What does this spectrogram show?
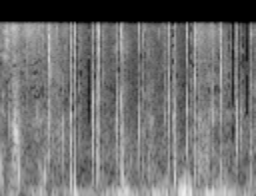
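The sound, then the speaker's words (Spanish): A crowd claps steadily, many hands overlapping into a dense, uneven patter of sharp slaps that stays fairly loud throughout, with no voices; the audience is applauding at a performer's request in honour of the performer's mother. “Público, me dan un aplauso para mi mamá.”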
